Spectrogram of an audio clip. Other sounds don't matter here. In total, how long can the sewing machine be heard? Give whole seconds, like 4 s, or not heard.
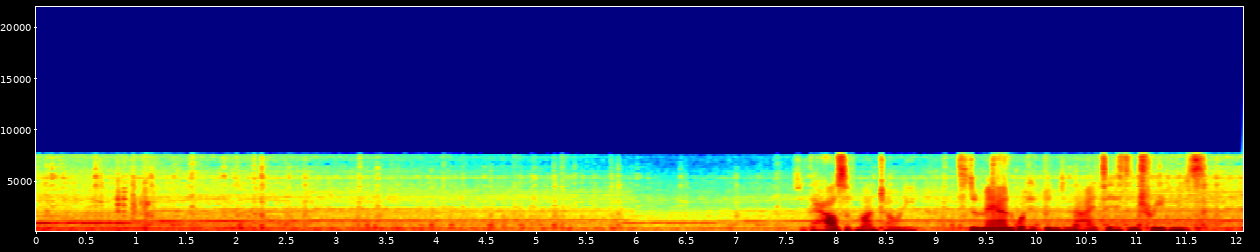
12 s.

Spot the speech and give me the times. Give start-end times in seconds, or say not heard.
7.7-11.8.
